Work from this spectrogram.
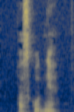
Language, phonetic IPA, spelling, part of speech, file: Polish, [paˈskudʲɲɛ], paskudnie, adverb, LL-Q809 (pol)-paskudnie.wav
